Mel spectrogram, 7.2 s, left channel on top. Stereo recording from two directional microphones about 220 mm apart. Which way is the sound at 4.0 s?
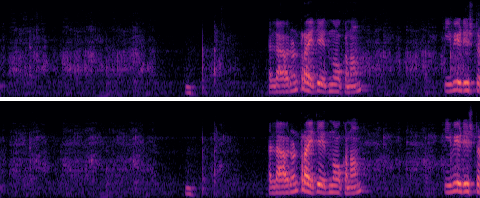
Centre (ahead or behind).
